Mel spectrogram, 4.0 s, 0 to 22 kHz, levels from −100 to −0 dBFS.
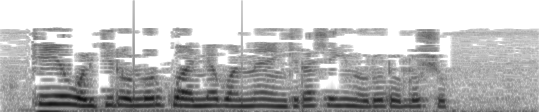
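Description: Throughout the speech, the high end is cut off, and the remaining band is dull and smeared, with a watery, fizzy texture on sibilants. This is likely heavy AAC compression, consistent with an AAC-LC stream at a very low bitrate around 16 kbps.

At 1.01 s and again at 1.82 s, a single sharp click cuts through. Each is the signature of dropped samples, likely a fraction of a millisecond of data missing, so the waveform jumps abruptly to a later value.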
